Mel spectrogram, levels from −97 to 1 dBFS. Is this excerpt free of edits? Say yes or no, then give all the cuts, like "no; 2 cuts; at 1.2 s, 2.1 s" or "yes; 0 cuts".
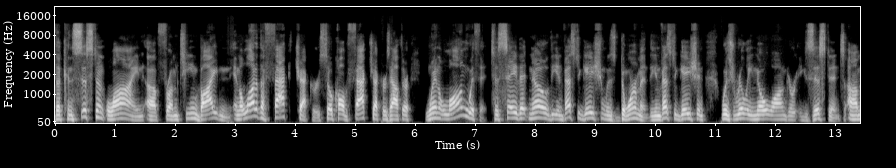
yes; 0 cuts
